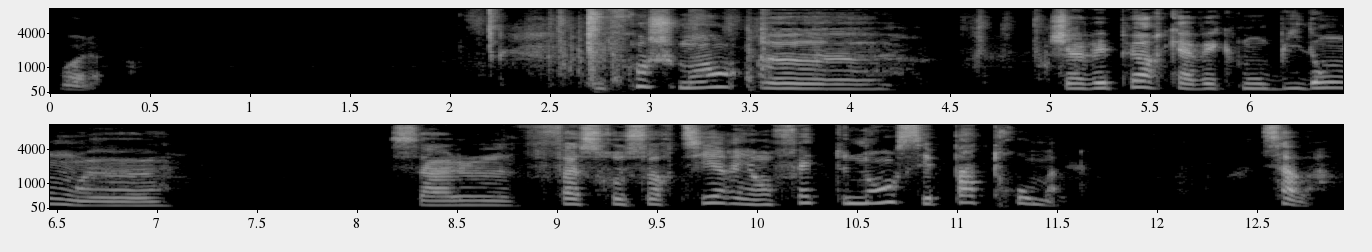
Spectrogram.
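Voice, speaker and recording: A woman's voice: medium pitch, slow pace, long pauses, a little hiss or hum. A woman chatting casually in a sewing vlog, rambling with fillers and trailing off as she shows her projects. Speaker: sewing vlogger. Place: home sewing room.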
